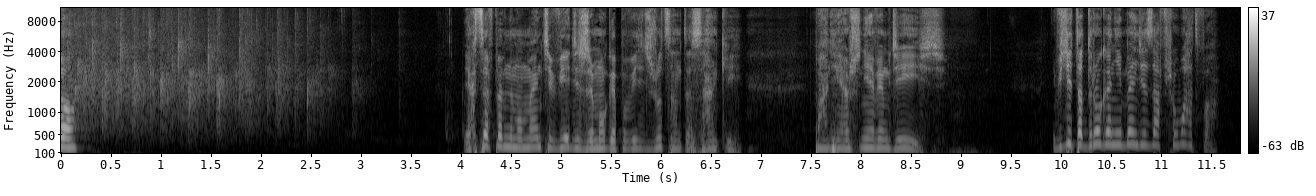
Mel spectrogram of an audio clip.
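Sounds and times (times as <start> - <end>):
speech: 0.0 - 0.2, 4.0 - 7.0, 7.6 - 8.9, 9.9 - 11.7
audience applause: 0.0 - 3.2.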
